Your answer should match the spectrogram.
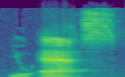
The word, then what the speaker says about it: US: Yes, the last syllable takes the stress. It means it should be pronounced louder, longer, and higher in pitch. So these two acronyms are pronounced like US, WHO, US, WHO.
